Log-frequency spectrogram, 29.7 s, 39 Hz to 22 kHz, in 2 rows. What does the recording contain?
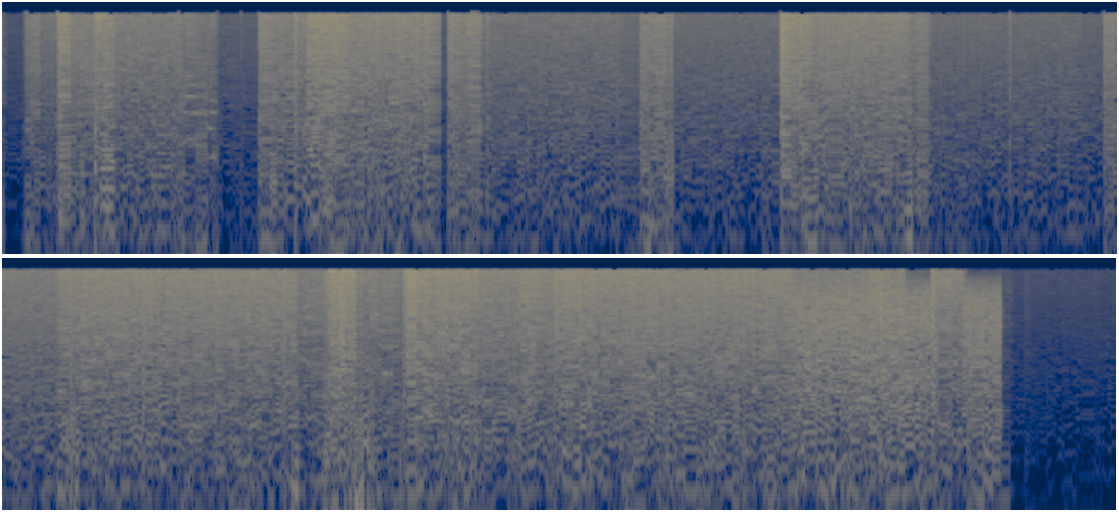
Quicktime Alternative recharged
After an idea by Experimental Illness (you rule your backyard when it glams to kitsch): I loaded quicktimealt.exe in Wavelab, mangled it a bit more using dfx VST's Scrubby and Skidder, manipulated the file partially at clusterlevel and recovered it, stretched it from 80 to 10 bpm twice before offering it to you all in tasty mono format. Delicious.
crush, mangled, brutal, glitch, anger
